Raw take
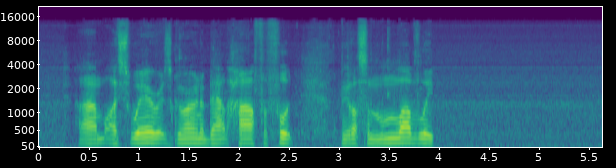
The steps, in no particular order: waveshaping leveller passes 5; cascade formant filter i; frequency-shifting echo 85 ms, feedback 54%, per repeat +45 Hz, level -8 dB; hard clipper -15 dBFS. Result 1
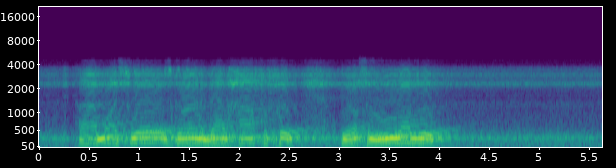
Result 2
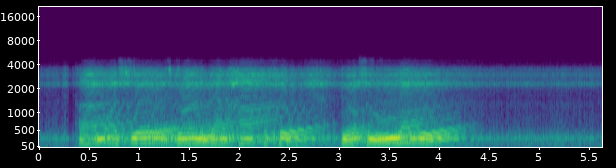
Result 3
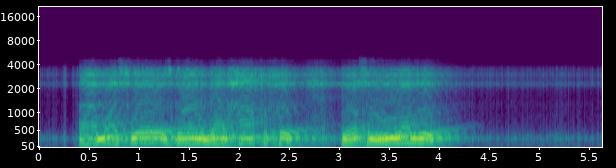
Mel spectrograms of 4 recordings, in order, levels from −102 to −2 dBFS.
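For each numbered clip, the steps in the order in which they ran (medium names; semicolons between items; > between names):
hard clipper > waveshaping leveller > frequency-shifting echo > cascade formant filter; hard clipper > frequency-shifting echo > waveshaping leveller > cascade formant filter; waveshaping leveller > hard clipper > frequency-shifting echo > cascade formant filter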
